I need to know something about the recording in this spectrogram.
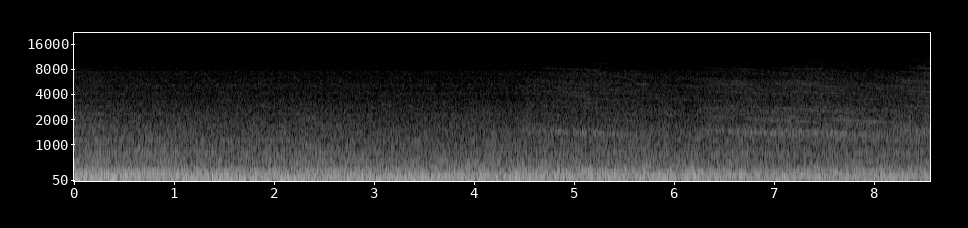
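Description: A small flying drone whirs as it passes overhead.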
